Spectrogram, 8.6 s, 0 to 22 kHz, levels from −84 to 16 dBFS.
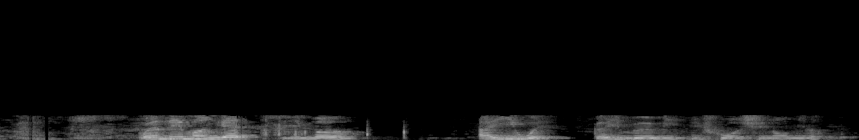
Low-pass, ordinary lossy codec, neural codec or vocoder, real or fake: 7.2 kHz; AAC, 16 kbps; none; real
